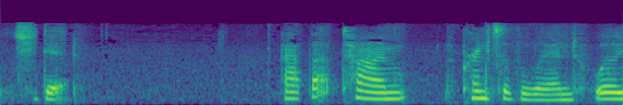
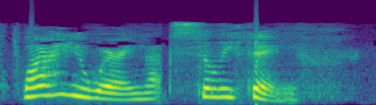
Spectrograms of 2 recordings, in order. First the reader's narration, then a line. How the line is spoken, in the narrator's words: her stepmother laughed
